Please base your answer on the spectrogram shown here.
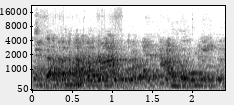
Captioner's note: laughs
